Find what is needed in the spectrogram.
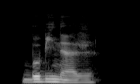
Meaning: winding onto a bobbin
- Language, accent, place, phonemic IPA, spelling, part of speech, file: French, France, Lyon, /bɔ.bi.naʒ/, bobinage, noun, LL-Q150 (fra)-bobinage.wav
